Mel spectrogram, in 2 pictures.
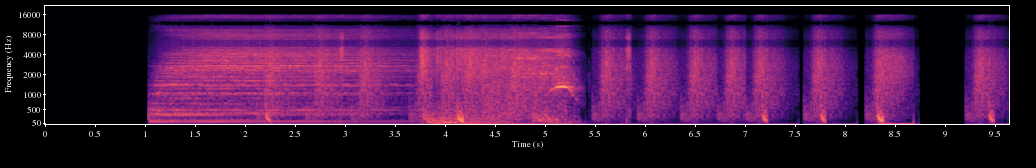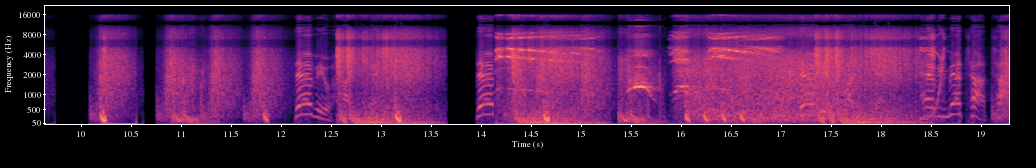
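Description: Video game music plays.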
